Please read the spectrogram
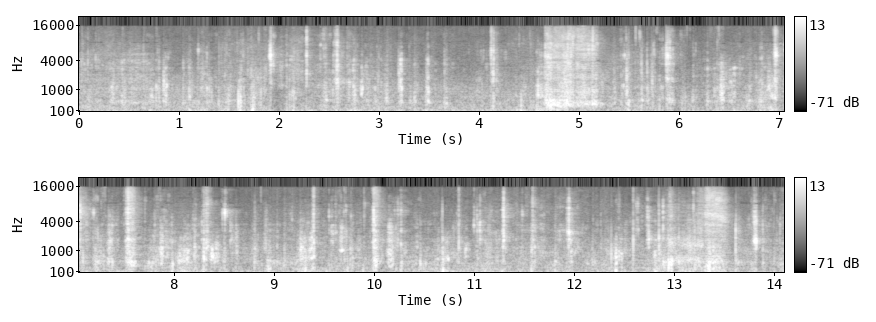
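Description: Close-up eating sounds of wide glass noodles in spicy broth: wet chewing and mouth smacks, with longer slurps about five seconds in and again near the end.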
